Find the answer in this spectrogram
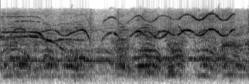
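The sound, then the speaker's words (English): In Khan Yunis, southern Gaza, a large crowd gathers as masked Hamas militants enter a tunnel, filling the air with overlapping shouts and chatter, steady and loud throughout, with wavering high-pitched calls rising above the dense babble of many voices. “In southern Gaza's city of Khan Yunis, crowds gather as masked Hamas militants enter a tunnel.”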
